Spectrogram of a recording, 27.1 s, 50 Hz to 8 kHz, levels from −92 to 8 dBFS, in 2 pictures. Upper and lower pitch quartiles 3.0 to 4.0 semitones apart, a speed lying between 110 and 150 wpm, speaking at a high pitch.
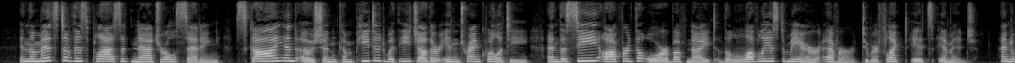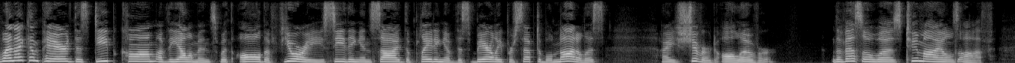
Yes: average, 3.6 semitones; average, 145 wpm; very high, 265 Hz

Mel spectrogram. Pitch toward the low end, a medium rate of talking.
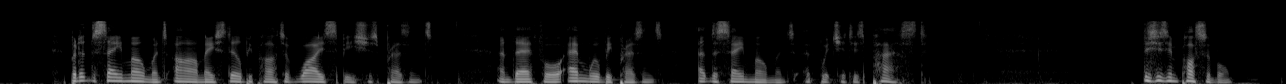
Yes: low, 120 Hz; average, 150 wpm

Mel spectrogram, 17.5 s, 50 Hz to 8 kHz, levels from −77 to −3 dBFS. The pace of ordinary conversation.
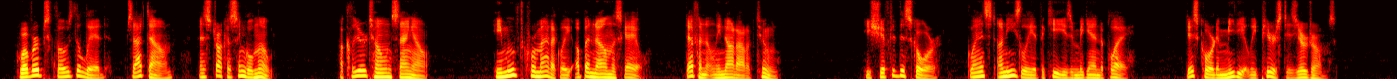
Yes: average, 160 wpm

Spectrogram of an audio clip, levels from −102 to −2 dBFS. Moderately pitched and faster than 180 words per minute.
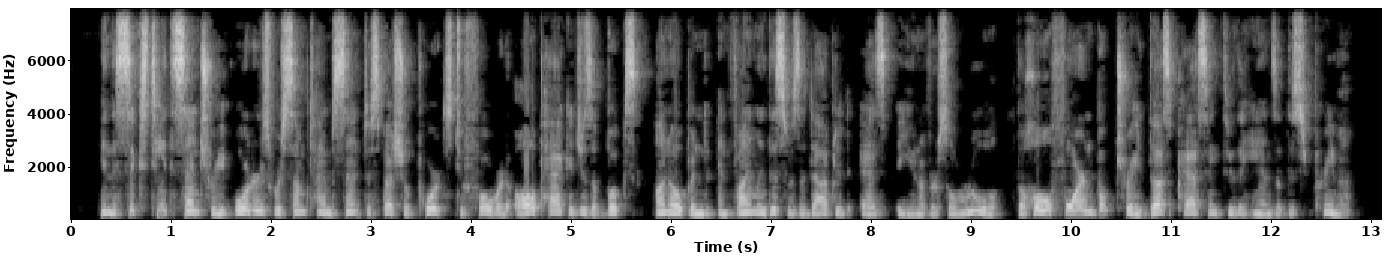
Yes: medium, 165 Hz; average, 190 wpm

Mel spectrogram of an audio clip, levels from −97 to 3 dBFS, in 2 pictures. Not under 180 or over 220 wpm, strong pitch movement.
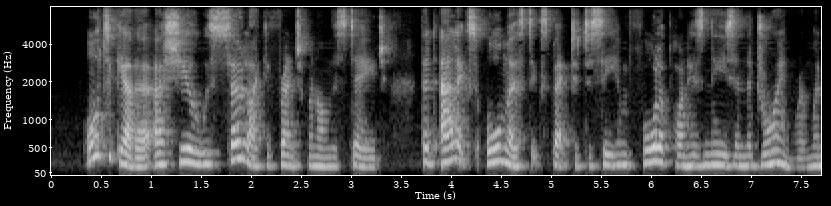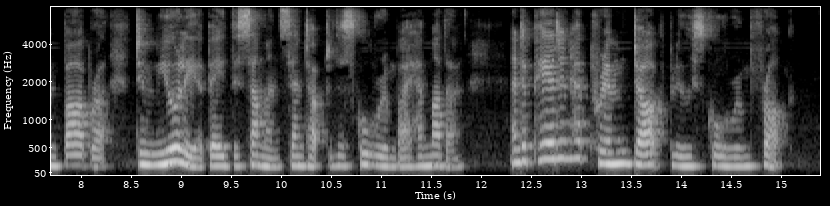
No: average, 185 wpm; average, 3.5 semitones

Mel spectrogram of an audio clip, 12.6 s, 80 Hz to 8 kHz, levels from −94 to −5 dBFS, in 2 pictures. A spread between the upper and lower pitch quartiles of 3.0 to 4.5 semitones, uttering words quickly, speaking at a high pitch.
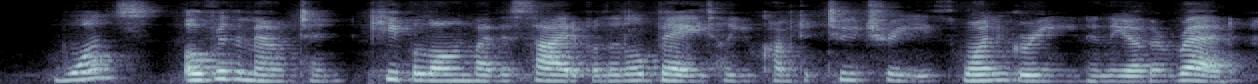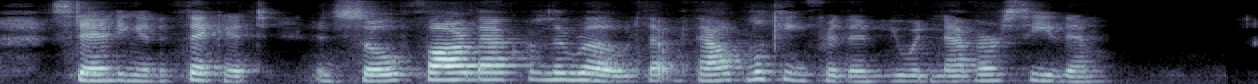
No: narrow, 2.5 semitones; fast, 220 wpm; high, 210 Hz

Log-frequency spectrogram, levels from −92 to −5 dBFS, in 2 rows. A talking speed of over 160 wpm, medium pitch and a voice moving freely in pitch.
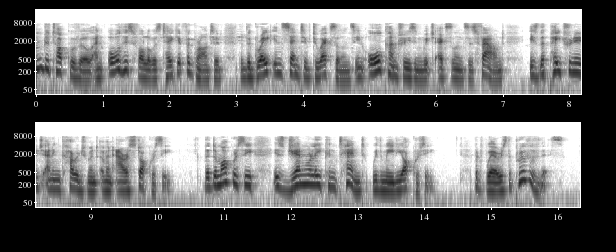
Yes: average, 170 wpm; medium, 145 Hz; wide, 7.5 semitones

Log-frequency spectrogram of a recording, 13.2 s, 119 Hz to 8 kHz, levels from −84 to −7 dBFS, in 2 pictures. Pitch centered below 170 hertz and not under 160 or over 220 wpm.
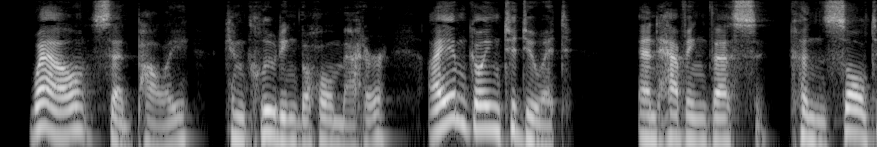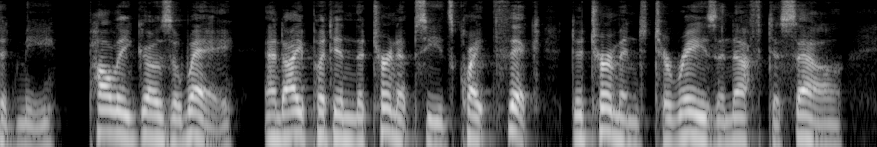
Yes: medium, 140 Hz; average, 165 wpm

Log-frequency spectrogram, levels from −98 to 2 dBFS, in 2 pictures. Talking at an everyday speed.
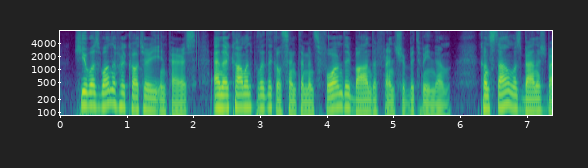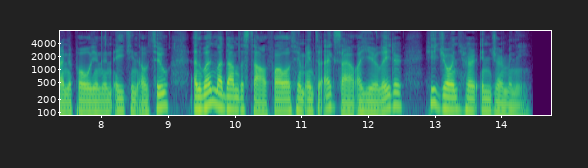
Yes: average, 180 wpm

